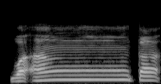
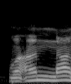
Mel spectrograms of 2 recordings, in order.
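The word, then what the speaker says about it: وَأَنْتَ: ওয়া আনতা, ও আন্নাতা, ওয়া আন্না নয়, ওয়া আনতা, নুনের উপরে সাকিন আছে, সাকিন হরফ ডান দিকের ও হরফ সেই মিলে পড়তে হয়।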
